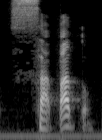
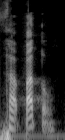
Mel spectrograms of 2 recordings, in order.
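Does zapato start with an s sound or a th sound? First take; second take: s sound; th sound. First: The first sound is a hissing s sound. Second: The first sound is a lisped th sound. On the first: "suena como una S" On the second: "no digo zapato"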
